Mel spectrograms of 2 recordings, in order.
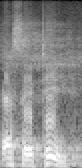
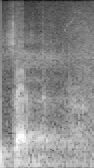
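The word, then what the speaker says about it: सत्: In English, you might mispronounce it as always, S-A-T, Sat. You will say Sat. But anyway, the pronunciation is Sat.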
